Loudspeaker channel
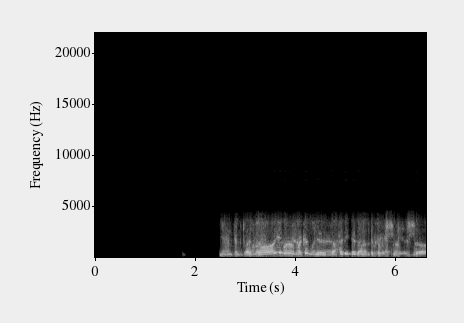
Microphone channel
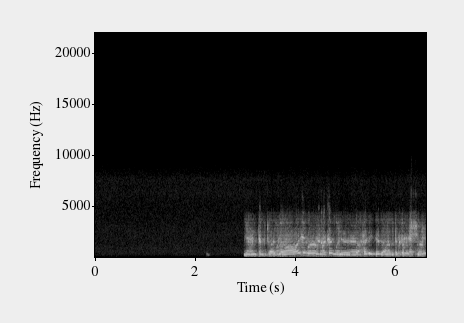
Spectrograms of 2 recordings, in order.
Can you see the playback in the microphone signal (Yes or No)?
Yes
